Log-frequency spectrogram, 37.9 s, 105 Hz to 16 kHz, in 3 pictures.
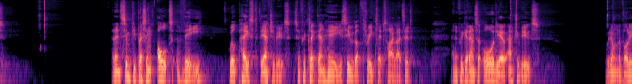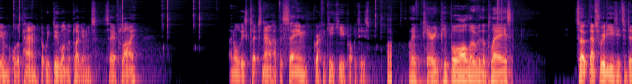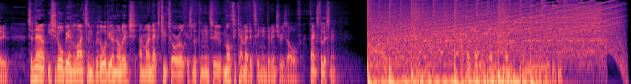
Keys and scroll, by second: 2.9 alt+v.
